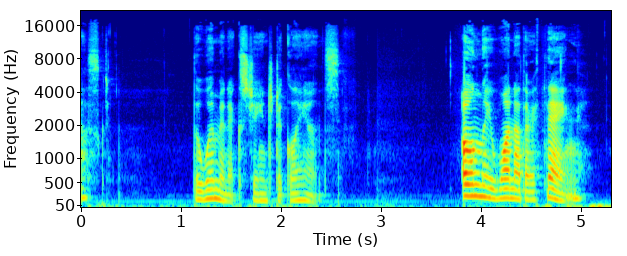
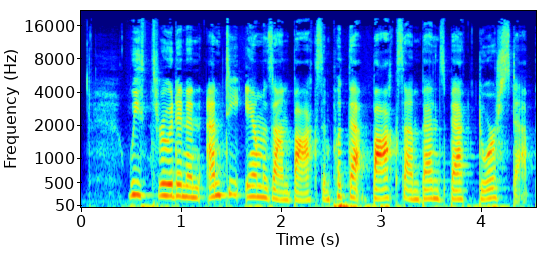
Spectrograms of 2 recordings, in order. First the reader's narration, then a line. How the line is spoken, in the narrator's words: Michaela said angrily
